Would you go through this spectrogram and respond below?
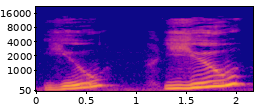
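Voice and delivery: rising, drawn-out disbelief; breathed in amazement. A narrator's reading. Annie learning he is Houdini, breathed in amazement. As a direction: let the question climb, astonished. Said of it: "breathed Annie".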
